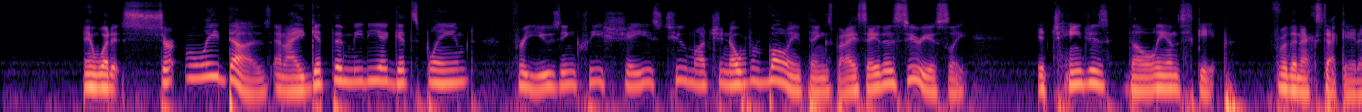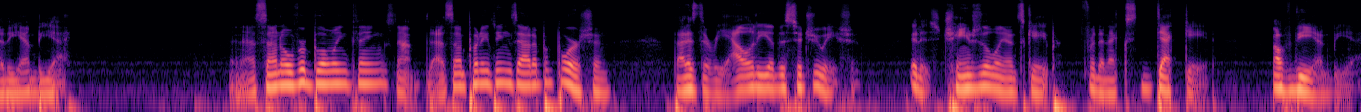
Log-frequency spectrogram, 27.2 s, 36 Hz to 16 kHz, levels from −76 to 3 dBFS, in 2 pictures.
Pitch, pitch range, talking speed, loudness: 130 Hz, 110-165 Hz, 150 wpm, -24 LUFS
